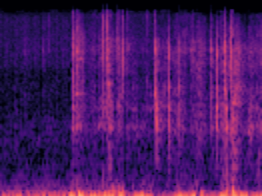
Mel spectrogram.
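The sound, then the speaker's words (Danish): Scissors cutting, heard as crisp snips with crinkling, tearing rustles in a few quick bursts. “Og jeg har saksen parat.”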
